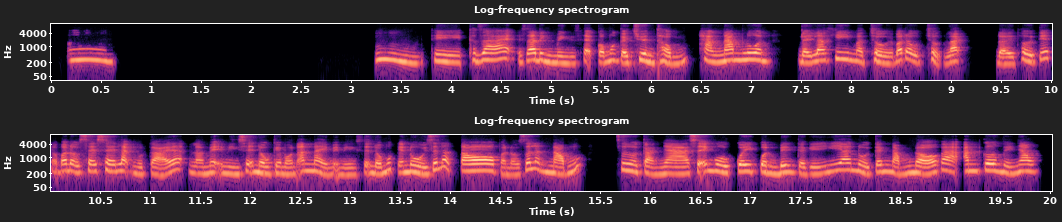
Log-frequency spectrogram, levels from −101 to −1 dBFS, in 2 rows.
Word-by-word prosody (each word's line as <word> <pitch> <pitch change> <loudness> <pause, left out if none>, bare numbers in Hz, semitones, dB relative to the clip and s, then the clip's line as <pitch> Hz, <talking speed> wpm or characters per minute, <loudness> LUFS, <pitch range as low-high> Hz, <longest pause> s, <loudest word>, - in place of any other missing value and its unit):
Ờ. 255 - -9 3.0
Ừm. 255 -9 -2
Thì 220 -4 -2
thật 265 - -6
ra 270 +3 +3
ấy 295 +2 0
gia 265 - +8
đình 250 -6 -1
mình 190 -2 -5
sẽ - - +1
có 200 - +2
một 255 +5 -3
cái 190 - +3
truyền 220 +1 +1
thống 200 -1 -3
hàng 225 -4 -2
năm 260 +2 +2
luôn. 275 -3 +3 0.3
Đấy 205 -2 0
là 250 +1 +3
khi 295 -2 -1
mà 235 -5 -3
trời 200 -2 -1
bắt - - +3
đầu - - +1
trở - - -3
lạnh, 225 +5 +1 0.3
đấy, 175 0 0
thời 230 -5 +1
tiết 305 +6 -2
nó - - -9
bắt 265 - +4
đầu 265 -4 0
se 250 +3 -1
se 260 0 0
lạnh 265 -5 0
một 190 -1 -8
cái 195 -4 +1
á 295 +3 +2
là 205 -3 -5
mẹ 220 +2 -3
mình 200 -2 -5
sẽ - - -2
nấu 210 -3 +1
cái 210 +1 -4
món 190 0 -4
ăn 260 +4 -2
này. 250 -7 -1
Mẹ 180 0 -8
mình 180 0 -8
sẽ 180 - -8
nấu 200 -3 0
một 290 - -2
cái 225 - -2
nồi 225 -5 +1
rất 305 - +1
là 420 - +2
to 270 +1 +9
và 190 - -4
nó 180 -1 -7
rất 310 - +1
là 330 - -2
nóng, 225 -2 -1 0.4
xong 295 - 0
rồi 255 - 0
cả 215 -3 0
nhà 200 +1 -1
sẽ 200 - +1
ngồi 255 -4 0
quây 255 0 +4
quần 220 -5 -1
bên 230 +1 0
cái 195 -3 -3
cái 240 +10 -1
nồi 245 -7 -3
canh 245 +4 -3
nóng 205 +1 -2
đó 210 +1 +4
và 285 -2 +2
ăn 260 0 -3
cơm 275 -3 +5
với 220 -3 -3
nhau. 255 +3 -1
230 Hz, 250 wpm, -22 LUFS, 200-265 Hz, 3.0 s, to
